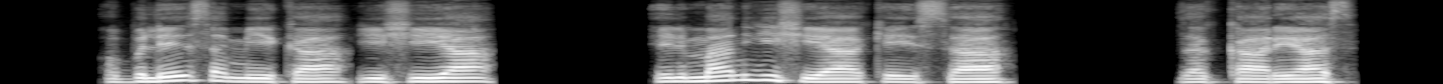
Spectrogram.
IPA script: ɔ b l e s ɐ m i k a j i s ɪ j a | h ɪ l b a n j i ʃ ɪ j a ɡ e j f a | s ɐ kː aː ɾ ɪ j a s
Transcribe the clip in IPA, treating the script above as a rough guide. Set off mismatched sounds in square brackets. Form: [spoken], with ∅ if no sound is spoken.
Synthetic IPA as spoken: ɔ b l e s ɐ m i k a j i [ʃ] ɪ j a | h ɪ l [m] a n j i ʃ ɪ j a [k] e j [s] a | [z] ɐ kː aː ɾ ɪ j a s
